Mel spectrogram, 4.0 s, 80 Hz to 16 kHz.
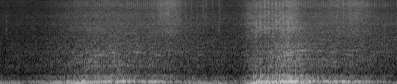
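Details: Nissan 350Z V6 that runs fine until it reaches operating temperature, then idles rough and uneven with irregular stumbles and surging. It is a misfire of unknown cause; the check engine light is on from an earlier start without the intake.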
